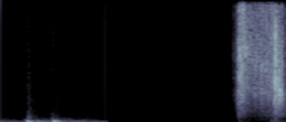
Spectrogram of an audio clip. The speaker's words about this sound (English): And my heart would be beating so fast. It would be louder than thunder.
